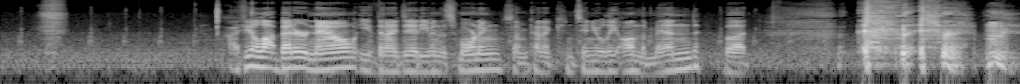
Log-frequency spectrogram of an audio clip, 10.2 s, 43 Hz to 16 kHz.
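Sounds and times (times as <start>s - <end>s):
speech: 2.3s - 7.6s, 8.6s - 10.1s
person coughing while ill: 8.6s - 10.1s.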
